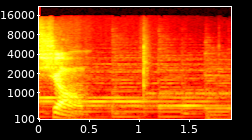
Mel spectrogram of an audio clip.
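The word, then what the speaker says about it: Seam: square uh talk about yourself the name scene pronounced sean and this is my little c over the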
